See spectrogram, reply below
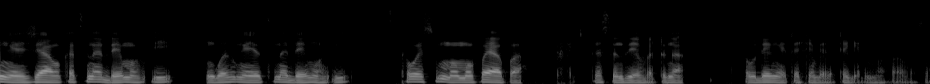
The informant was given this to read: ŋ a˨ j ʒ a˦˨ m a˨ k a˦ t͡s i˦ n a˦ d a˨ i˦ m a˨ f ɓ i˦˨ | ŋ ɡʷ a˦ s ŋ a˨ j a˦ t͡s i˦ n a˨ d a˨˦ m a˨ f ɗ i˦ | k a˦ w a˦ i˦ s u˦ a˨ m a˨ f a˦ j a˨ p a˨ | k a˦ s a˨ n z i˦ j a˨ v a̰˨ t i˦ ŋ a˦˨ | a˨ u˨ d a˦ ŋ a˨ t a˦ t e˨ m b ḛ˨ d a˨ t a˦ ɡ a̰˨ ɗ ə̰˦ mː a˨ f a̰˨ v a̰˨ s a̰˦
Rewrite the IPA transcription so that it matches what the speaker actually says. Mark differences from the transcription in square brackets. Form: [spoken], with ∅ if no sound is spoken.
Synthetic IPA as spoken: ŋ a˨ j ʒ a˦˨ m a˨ k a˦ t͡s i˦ n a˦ d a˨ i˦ m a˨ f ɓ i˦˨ | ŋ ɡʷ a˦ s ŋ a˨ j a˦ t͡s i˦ n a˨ d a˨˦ m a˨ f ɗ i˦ | k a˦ w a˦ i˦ s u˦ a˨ m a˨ f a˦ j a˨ p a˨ | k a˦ s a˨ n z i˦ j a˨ v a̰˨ t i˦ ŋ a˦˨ | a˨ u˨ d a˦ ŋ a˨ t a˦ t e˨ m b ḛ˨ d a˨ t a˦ ɡ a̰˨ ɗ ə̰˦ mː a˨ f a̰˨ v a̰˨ s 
